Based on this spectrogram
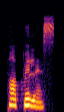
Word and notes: populous: Indian

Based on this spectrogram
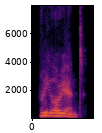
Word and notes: reorient: Indian

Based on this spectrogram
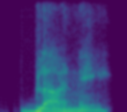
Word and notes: blarney: Indian

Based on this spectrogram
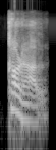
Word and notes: chorale: Indian

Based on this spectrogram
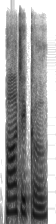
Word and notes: particle: Indian

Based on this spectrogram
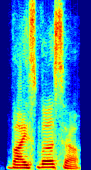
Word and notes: vice versa: Indian

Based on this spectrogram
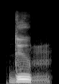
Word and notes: doom: British English

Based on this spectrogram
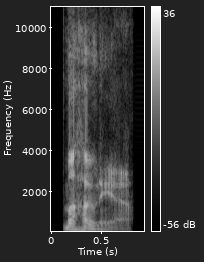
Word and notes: mahonia: British English

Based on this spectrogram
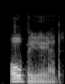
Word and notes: opiate: American English

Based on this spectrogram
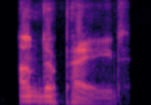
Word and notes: underpaid: British English

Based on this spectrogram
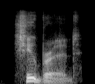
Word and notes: shewbread: British English

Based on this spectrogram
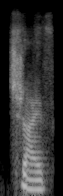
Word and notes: shrive: Indian

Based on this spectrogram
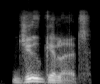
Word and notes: jugulate: British English

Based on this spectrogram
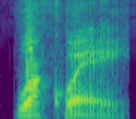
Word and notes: walkway: American English

